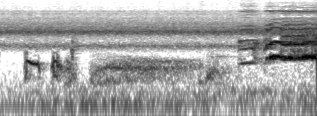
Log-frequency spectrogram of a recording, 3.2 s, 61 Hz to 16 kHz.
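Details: Red junglefowl used as a decoy, heard 3 April 2024 in forest: soft distant notes first, then a loud, rasping crow bursts in near the end over constant hiss.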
